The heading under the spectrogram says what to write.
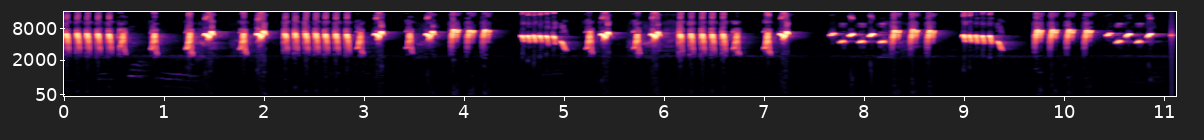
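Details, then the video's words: Olive-backed sunbird (kolibri ninja) delivering dense, rough 'tembakan' bursts for songbird training: very high, rapid stuttering trills in runs of five to ten notes, broken by brief pauses, with a few level whistled note strings near the end. "MASTERAN KONIN tembakan rapat dan kasar"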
